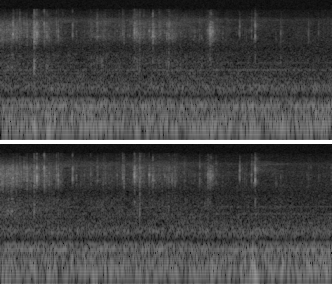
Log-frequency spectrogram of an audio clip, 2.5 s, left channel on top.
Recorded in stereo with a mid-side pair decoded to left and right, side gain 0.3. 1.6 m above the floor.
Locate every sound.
Only background noise.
